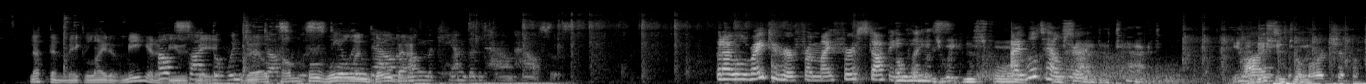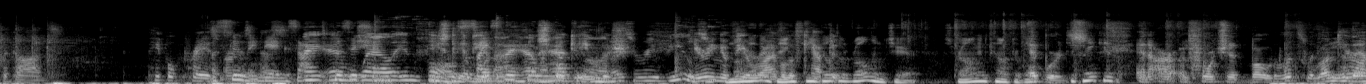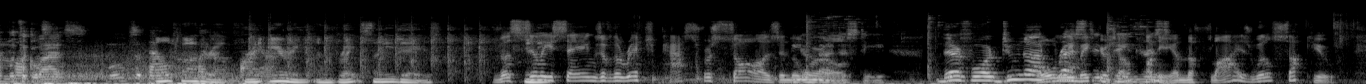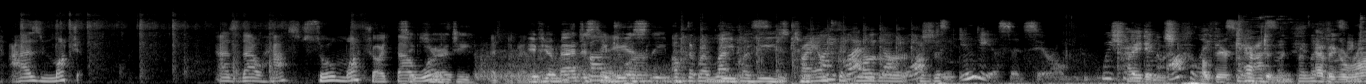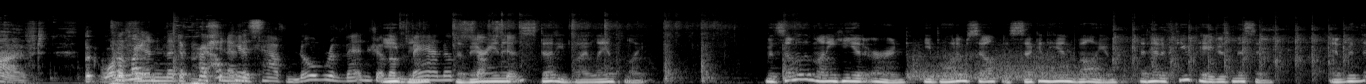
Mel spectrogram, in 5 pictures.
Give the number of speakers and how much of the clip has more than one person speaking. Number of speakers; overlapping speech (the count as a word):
nine, about 45%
